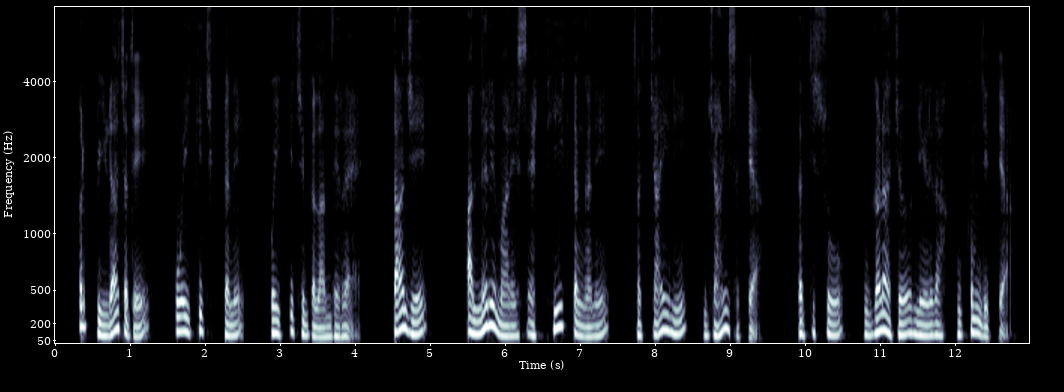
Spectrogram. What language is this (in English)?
Bilaspuri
